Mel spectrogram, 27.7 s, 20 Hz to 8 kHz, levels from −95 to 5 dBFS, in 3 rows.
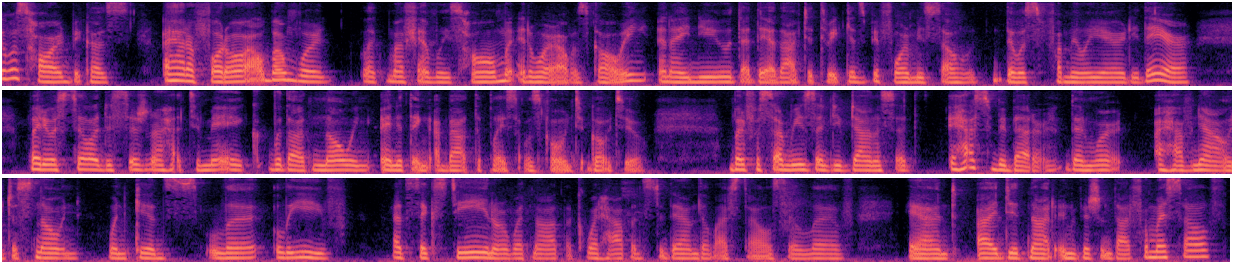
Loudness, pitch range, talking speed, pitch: -21 LUFS, 160-180 Hz, 220 wpm, 170 Hz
